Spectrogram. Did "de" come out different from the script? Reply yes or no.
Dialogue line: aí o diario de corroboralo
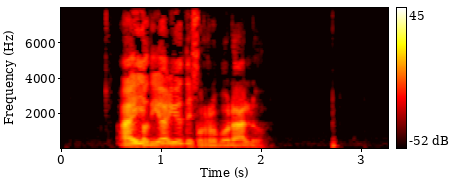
no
